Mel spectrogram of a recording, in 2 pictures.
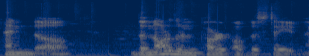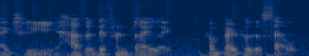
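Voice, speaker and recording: A man's voice: mid-range voice, little pitch movement, moderate pace, creaky, a little mellow, faint music behind. A young man with an Indian accent, a native Urdu speaker, explaining things as a guest in a casual interview and often checking with "right?". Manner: explanatory, with repeated "actually" and "right?". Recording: dull lo-fi sound.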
